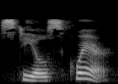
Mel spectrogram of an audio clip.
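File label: "Steel square", English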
